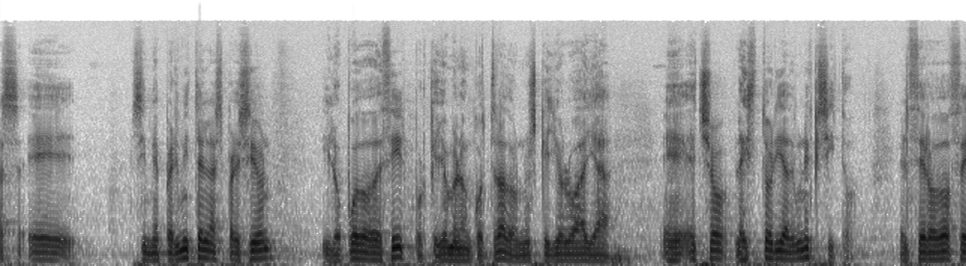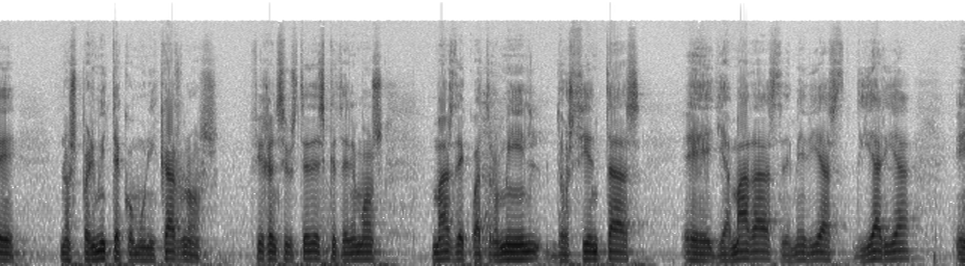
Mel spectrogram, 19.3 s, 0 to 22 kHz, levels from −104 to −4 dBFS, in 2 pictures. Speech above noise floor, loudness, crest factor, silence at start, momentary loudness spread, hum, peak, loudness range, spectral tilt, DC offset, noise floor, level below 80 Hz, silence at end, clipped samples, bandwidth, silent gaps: 29 dB; -16 LUFS; 16 dB; 0 s; 10 LU; none; 0 dBFS; 2 LU; -6 dB/octave; under 0.1%; -45 dBFS; -38 dBFS; 0 s; under 0.1%; 15 kHz; none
